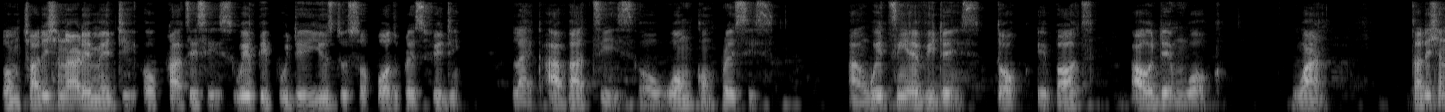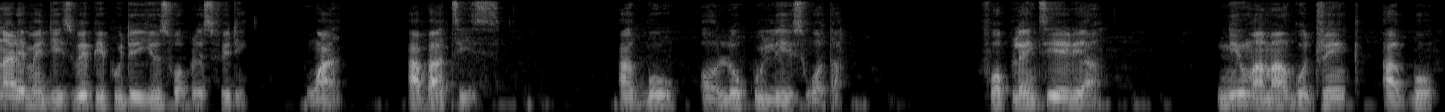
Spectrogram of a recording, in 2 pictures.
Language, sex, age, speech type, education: Nigerian Pidgin, male, 30-45, spontaneous, tertiary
